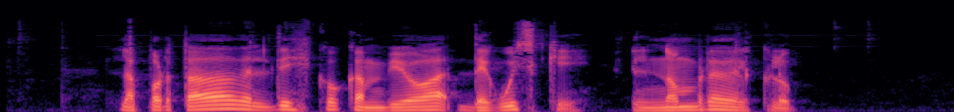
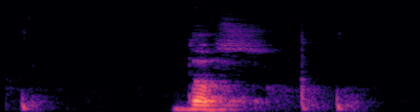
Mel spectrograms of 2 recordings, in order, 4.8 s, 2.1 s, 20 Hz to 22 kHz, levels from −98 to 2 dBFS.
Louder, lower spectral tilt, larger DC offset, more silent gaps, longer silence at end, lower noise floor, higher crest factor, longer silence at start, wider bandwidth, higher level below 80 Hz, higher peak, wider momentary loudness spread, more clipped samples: first, -26 LUFS vs -30 LUFS; about the same, -7 dB/octave vs -8 dB/octave; neither; neither; first, 0.8 s vs 0.4 s; second, -79 dBFS vs under -90 dBFS; second, 18 dB vs 24 dB; second, 0.6 s vs 0.85 s; about the same, 10 kHz vs 9.2 kHz; first, -50 dBFS vs -80 dBFS; first, -8 dBFS vs -12 dBFS; second, 13 LU vs 26 LU; neither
